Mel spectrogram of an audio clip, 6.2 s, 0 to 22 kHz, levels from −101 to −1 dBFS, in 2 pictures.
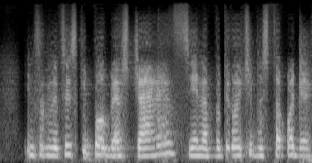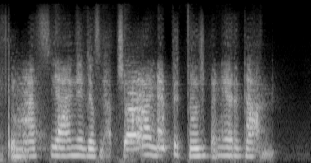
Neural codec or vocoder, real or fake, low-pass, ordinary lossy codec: codec, 44.1 kHz, 0.9 kbps, DAC; fake; 19.8 kHz; none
